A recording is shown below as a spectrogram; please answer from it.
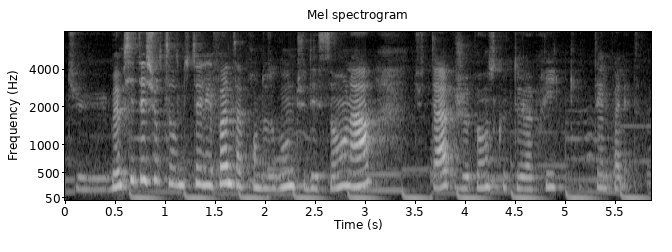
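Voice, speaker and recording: A woman's voice: fairly high pitch, moderate pace, faint music behind. A young woman doing a casual beauty haul at home, chatty and rambling, a bit riled up and poking fun at herself. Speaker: beauty vlogger. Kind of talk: casual haul chat to camera.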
